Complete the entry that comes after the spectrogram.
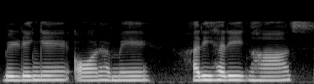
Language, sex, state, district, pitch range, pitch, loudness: Hindi, female, Madhya Pradesh, Bhopal, 190-200 Hz, 195 Hz, -15 LUFS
